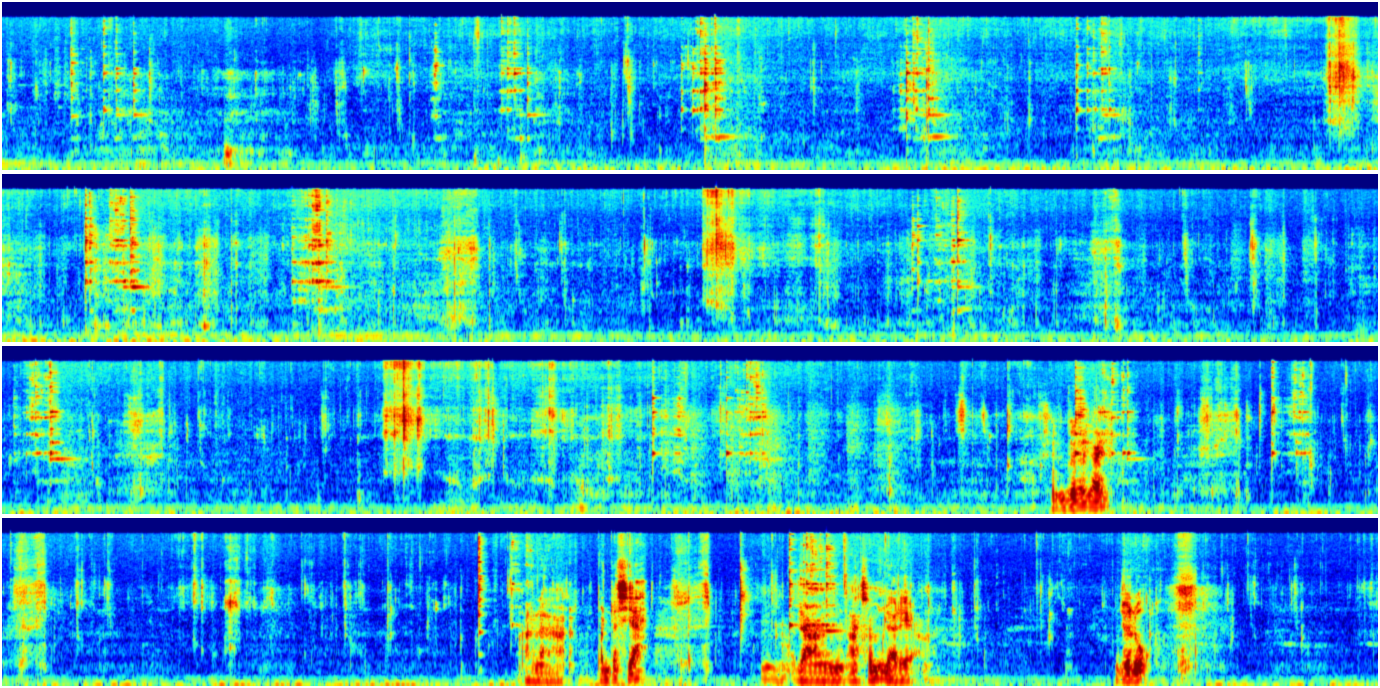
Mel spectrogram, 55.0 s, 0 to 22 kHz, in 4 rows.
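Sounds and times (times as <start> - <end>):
person chewing and crunching food: 0.0 - 55.0
spoon clinking against glass bowl: 0.6 - 1.7, 4.3 - 5.6, 6.8 - 7.5, 9.0 - 9.8, 10.7 - 11.4, 14.6 - 15.5, 16.6 - 17.4, 22.8 - 23.7, 27.6 - 28.5, 34.0 - 35.4, 38.2 - 39.1, 40.2 - 40.7.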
